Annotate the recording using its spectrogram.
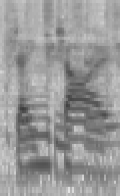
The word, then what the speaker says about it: Shang-Chi: Shang Chang. Shang Chai. Yep, yep.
